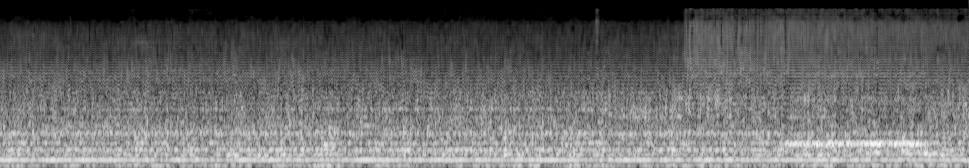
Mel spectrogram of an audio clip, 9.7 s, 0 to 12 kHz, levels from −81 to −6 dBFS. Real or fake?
fake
